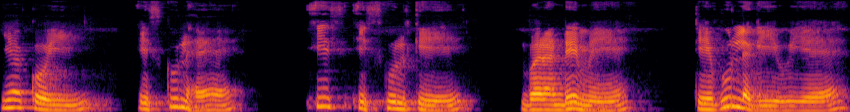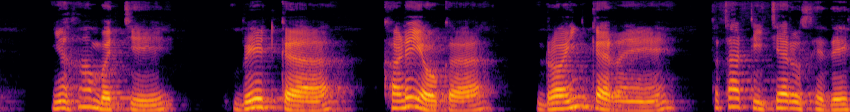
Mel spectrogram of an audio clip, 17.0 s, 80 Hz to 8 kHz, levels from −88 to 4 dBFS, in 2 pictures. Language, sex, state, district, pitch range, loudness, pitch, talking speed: Hindi, male, Bihar, Jamui, 135-175 Hz, -17 LUFS, 160 Hz, 100 wpm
